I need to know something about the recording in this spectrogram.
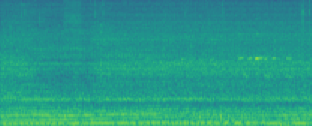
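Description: Motorcycle engine running steadily at low road speed, recorded from the bike's onboard camera.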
